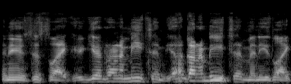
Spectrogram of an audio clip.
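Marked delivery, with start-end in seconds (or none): 0.7-2.5 put-on spoken in Scottish accent. Retelling what a Scottish friend kept saying: Shrek accent. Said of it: "in the Shrek fucking accent".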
